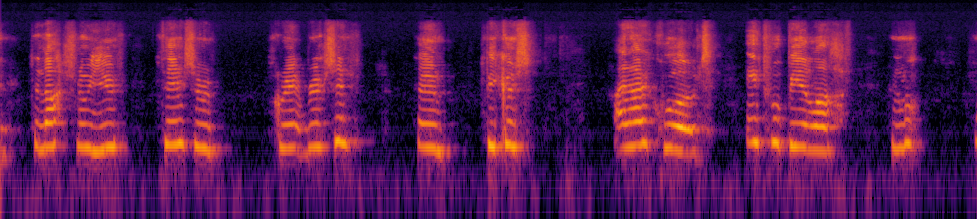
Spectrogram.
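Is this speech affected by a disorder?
Yes: cerebral palsy; wheelchair user.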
